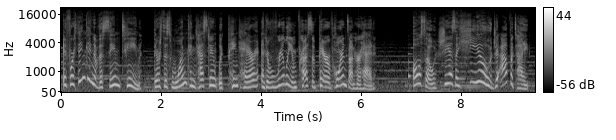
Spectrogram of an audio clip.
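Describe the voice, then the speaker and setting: A woman's voice: sits high, sing-song, moderate pace. A woman playing a perky, friendly young contest staffer in a video game. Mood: upbeat. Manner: upbeat, chatty. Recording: faint music behind the voice.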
